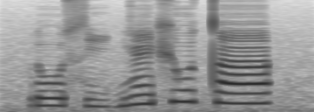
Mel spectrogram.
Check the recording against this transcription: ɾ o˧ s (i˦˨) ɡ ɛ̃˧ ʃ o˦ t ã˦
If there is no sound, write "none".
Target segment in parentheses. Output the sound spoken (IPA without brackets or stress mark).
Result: i˨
